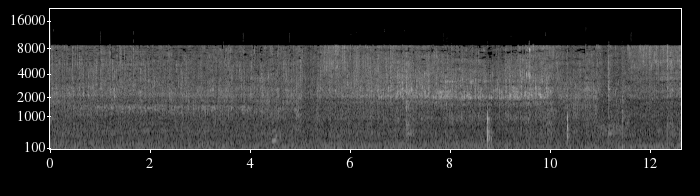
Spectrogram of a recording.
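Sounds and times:
Thai basil stir-frying in a hot pan: 0:00.0 - 0:12.6
utensil scraping a pan: 0:09.5 - 0:12.6.

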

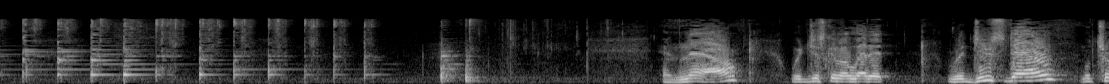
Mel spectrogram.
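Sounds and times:
metal utensil tapping against cookware as marinade is added to a sauté pan: 0:00.0 - 0:03.9
speech: 0:06.6 - 0:11.0.

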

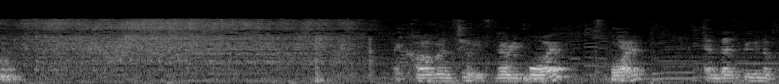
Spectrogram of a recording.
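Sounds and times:
tomatoes sizzling in a hot pan with cooked ham: 0:00.0 - 0:04.8
speech: 0:04.2 - 0:07.7.

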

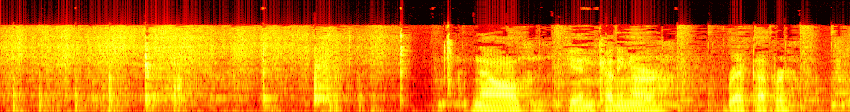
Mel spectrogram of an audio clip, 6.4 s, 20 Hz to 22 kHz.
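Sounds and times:
utensil scraping strokes while stirring green peppers in a pan: 0:00.0 - 0:03.1
green peppers sizzling as they fry in a pan: 0:00.0 - 0:03.2
speech: 0:03.6 - 0:06.2.

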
